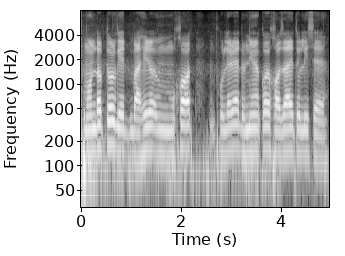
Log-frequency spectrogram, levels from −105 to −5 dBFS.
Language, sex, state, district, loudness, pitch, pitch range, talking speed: Assamese, male, Assam, Sonitpur, -16 LUFS, 140 Hz, 135-150 Hz, 110 wpm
